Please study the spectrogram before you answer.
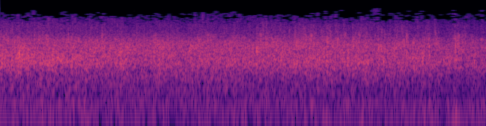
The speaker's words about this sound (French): Et quelqu'un devrait applaudir l'œuvre de Dieu en action.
